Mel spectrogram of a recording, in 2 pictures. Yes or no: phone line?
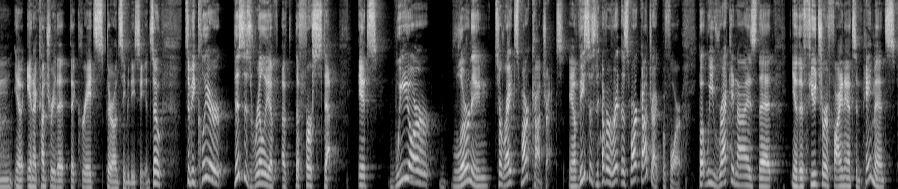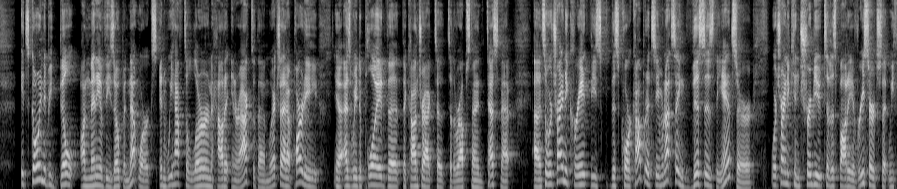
no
